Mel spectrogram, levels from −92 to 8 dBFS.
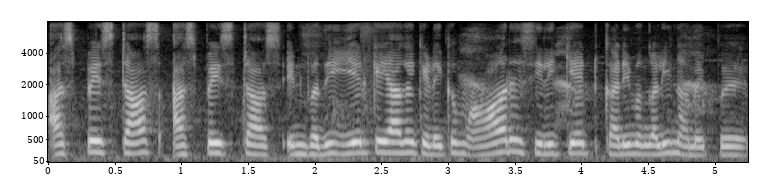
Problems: constant background noise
